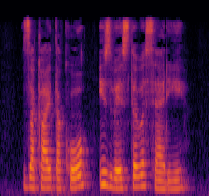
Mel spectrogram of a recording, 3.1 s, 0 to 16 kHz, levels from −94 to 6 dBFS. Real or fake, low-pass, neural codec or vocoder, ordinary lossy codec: real; 10.8 kHz; none; none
